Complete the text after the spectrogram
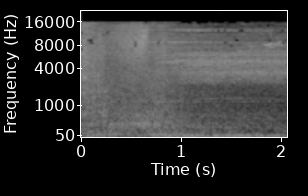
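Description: A victory fanfare swells at the end.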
